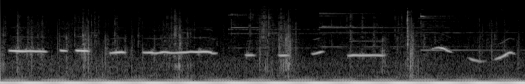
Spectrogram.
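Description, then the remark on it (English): A young woman whistles a tune of short, wavering notes that rise and dip, clear, as she tucks her hair into her hoodie, over a steady low droning hum, with no talking. “Whistling, the young woman tucks her hair into her hoodie.”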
